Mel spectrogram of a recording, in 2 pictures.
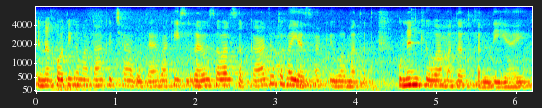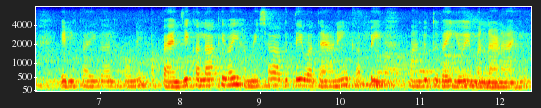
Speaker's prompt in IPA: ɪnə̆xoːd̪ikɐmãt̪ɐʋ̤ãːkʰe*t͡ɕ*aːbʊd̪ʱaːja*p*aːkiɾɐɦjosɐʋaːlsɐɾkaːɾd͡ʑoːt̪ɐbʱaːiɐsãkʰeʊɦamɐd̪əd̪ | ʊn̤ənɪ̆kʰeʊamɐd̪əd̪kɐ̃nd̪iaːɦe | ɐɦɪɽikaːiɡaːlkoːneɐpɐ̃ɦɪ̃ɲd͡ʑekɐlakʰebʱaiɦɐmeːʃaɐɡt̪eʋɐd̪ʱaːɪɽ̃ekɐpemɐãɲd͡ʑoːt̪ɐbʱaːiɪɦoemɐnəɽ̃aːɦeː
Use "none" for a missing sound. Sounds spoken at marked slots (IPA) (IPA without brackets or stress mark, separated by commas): t͡ɕʰ, b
